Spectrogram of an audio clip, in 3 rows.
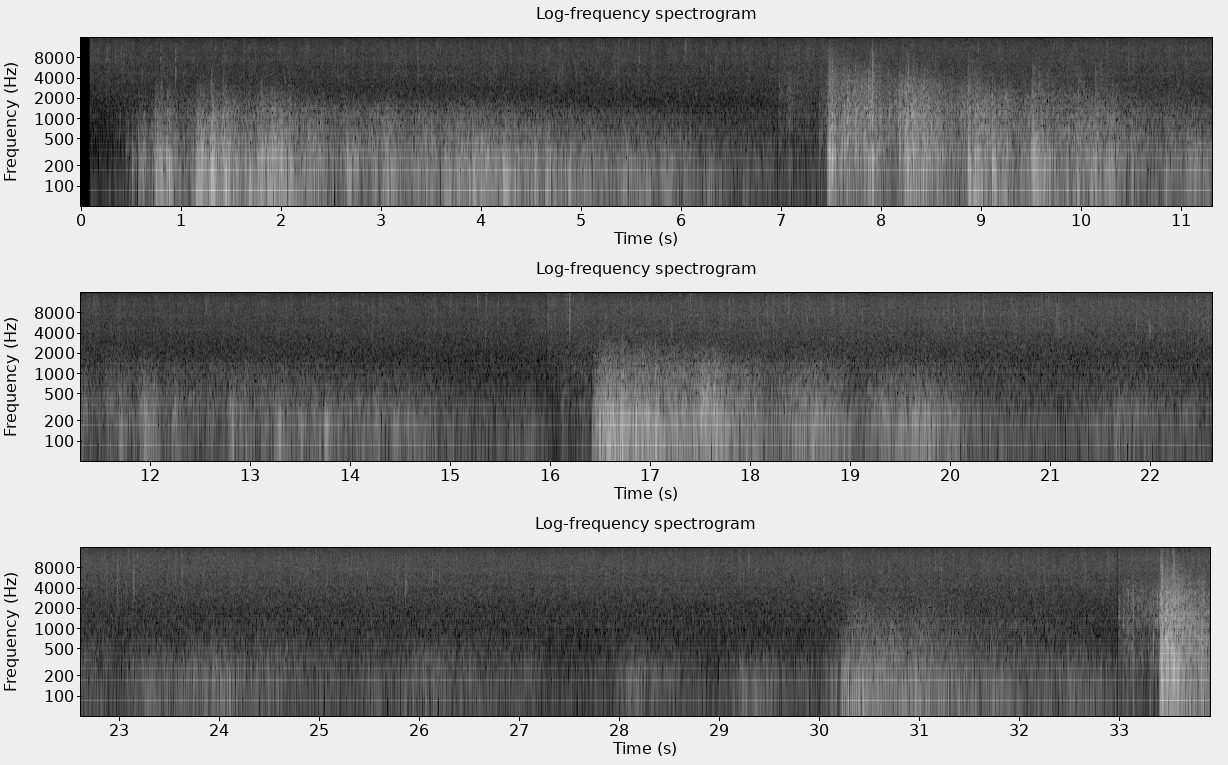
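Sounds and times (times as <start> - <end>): steady rain falling: 0.1 - 33.9
thunder rumbling: 0.4 - 15.0, 16.3 - 20.8, 30.1 - 33.9.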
